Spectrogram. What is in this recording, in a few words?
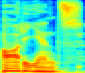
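"audience", spoken word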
